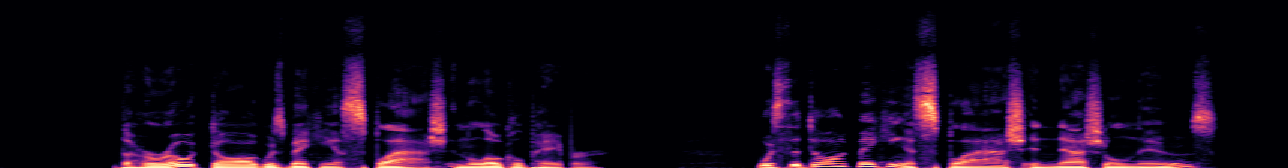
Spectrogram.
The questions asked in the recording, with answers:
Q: Was the dog making a splash in national news?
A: No, the dog wasn't making a splash in national news.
